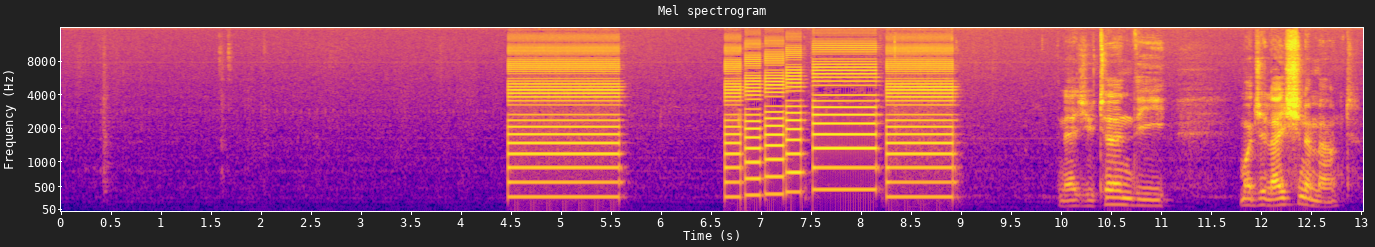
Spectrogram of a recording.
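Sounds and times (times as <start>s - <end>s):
buzzy pulse-wave synth notes: 4.5s - 5.7s, 6.6s - 9.0s.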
